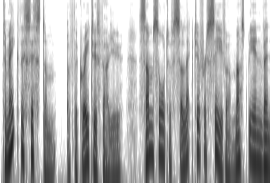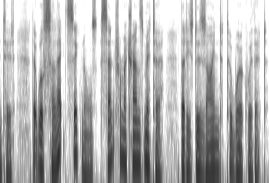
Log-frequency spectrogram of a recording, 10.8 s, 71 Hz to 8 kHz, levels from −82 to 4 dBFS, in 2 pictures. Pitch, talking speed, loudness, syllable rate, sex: 105 Hz, 175 wpm, -22 LUFS, 5.0 syllables/s, male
